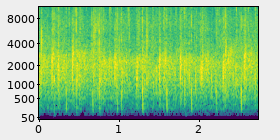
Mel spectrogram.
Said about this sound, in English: Just all of you stand up so we can give you a round of applause. Come on, everybody.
